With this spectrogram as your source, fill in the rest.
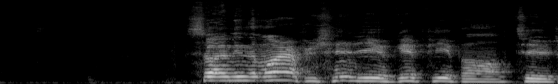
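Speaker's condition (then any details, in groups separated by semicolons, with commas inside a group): Brain injury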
